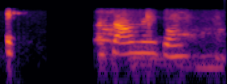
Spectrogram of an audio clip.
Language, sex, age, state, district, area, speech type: Kashmiri, female, 18-30, Jammu and Kashmir, Kulgam, rural, conversation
